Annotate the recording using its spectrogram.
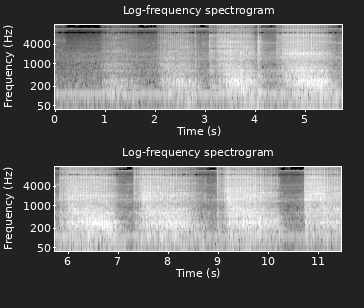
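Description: A gouge cuts into spinning wood on a lathe in scraping bursts.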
